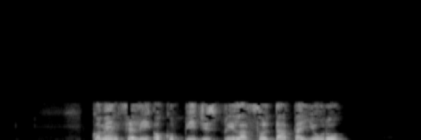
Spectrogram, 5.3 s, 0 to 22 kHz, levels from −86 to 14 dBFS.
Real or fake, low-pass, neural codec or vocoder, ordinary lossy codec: real; 7.2 kHz; none; MP3, 24 kbps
